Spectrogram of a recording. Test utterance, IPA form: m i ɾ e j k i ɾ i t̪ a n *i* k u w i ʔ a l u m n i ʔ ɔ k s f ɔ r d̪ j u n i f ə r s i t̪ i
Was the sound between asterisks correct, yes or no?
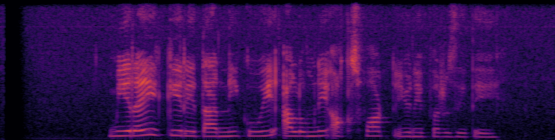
yes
